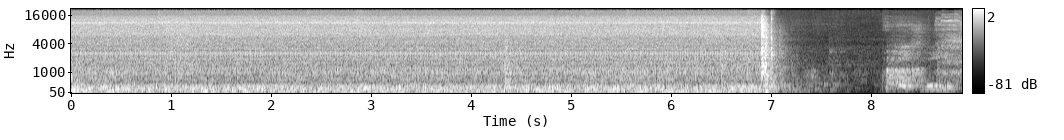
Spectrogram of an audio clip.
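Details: Gas boiler with a no-heat complaint: steady, even burner roar for about seven seconds, then a clean shutoff; it fires normally during repeated on-off tests, and a loose wiring connection is suspected.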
